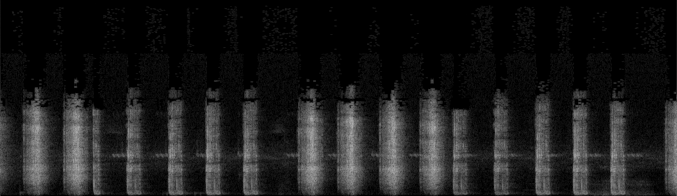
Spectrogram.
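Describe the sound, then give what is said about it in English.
A quick, steady string of short, raspy fart noises played through a phone's small tinny speaker, around seventeen evenly spaced bursts, fairly loud, with no one talking. “Those are farts, and he's trying to get them away.”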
